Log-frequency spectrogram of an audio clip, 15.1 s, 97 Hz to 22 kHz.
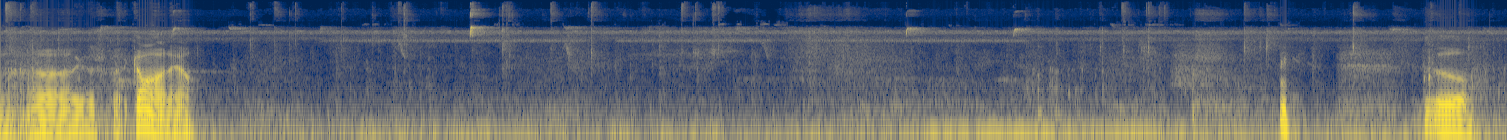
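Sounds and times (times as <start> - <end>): insect drone: 0.0 - 15.0
faint clicks: 9.5 - 14.8.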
